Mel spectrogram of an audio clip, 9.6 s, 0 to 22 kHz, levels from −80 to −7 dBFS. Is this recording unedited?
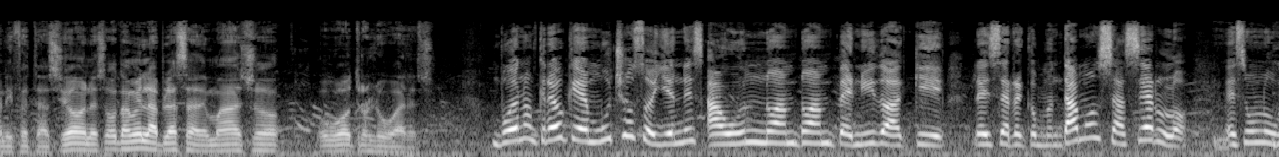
no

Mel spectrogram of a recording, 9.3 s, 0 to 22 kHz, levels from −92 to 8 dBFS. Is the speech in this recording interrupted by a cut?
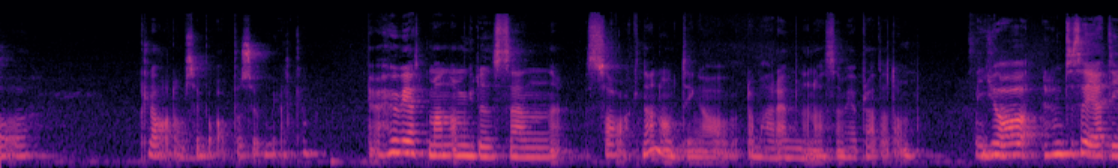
no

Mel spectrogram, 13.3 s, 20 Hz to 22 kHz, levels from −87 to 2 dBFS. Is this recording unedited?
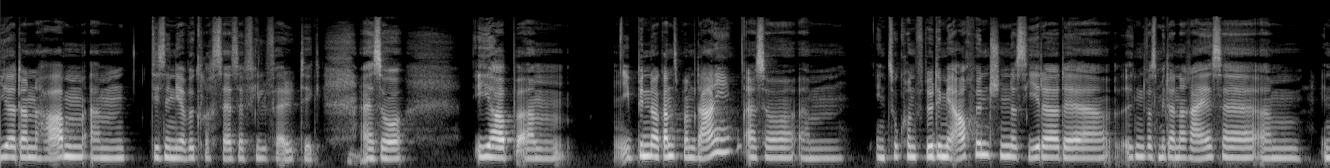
yes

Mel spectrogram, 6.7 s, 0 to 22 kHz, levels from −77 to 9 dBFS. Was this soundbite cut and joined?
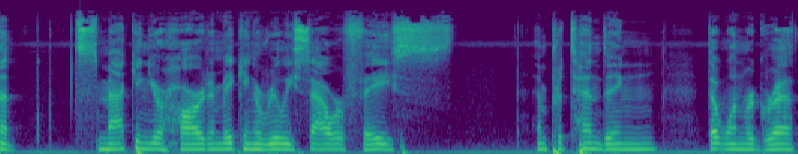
no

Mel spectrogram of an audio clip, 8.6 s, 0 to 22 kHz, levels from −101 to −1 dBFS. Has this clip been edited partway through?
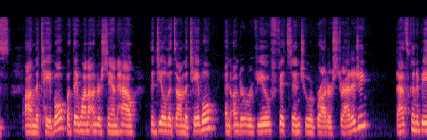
no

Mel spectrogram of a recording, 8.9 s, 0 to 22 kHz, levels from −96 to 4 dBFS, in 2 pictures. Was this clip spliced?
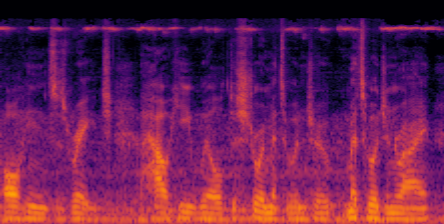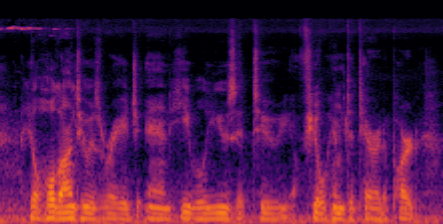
yes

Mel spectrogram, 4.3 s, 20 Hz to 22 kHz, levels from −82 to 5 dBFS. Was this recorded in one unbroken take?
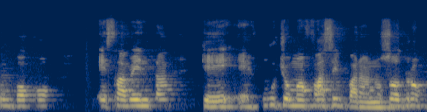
no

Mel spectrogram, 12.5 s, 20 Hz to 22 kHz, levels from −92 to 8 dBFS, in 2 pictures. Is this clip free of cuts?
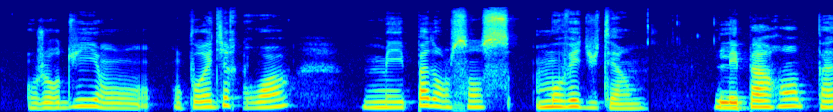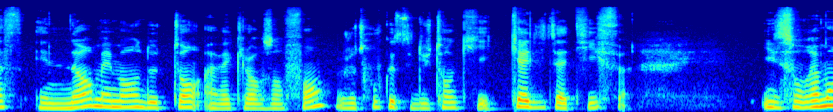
no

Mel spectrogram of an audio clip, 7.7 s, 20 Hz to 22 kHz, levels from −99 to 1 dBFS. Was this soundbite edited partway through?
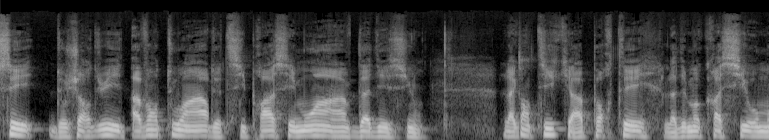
yes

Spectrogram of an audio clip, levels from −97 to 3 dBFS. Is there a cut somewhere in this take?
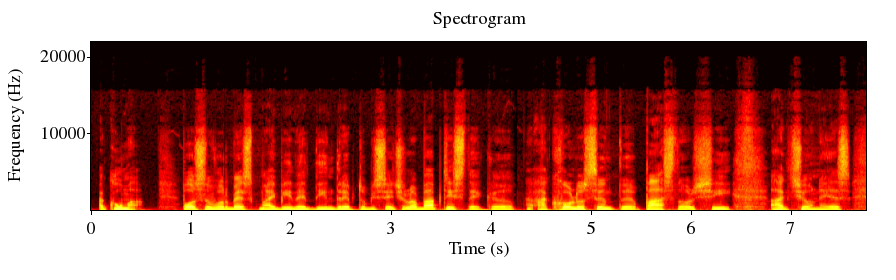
no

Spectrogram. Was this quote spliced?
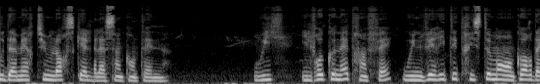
yes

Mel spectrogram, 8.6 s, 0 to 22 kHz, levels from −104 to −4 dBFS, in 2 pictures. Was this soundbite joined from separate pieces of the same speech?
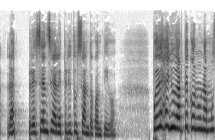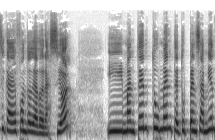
no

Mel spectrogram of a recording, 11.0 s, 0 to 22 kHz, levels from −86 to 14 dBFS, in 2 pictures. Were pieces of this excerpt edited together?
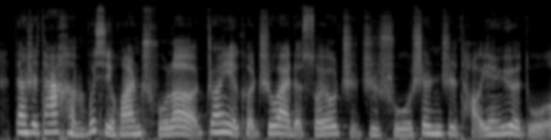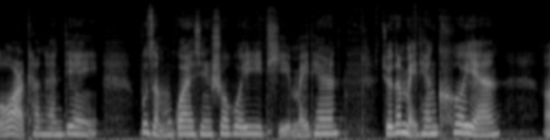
no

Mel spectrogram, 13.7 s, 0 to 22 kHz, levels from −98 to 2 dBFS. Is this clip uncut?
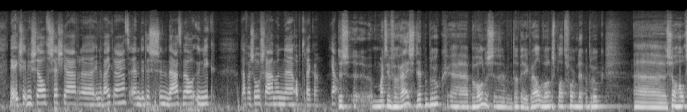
yes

